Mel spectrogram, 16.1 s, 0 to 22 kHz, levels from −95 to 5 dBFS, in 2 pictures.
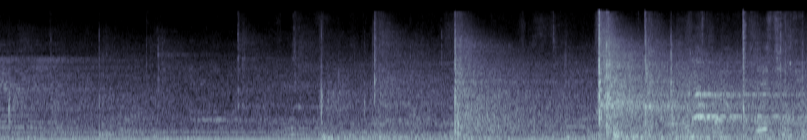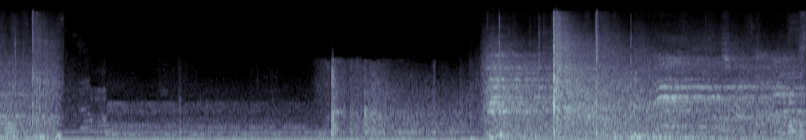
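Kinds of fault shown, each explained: Mains hum: a steady low tone at 50 Hz, with some low harmonics above it, runs under the sound for the whole clip. It comes from the power line leaking into the signal through a ground loop or a nearby transformer. Here it is loud, around 10 dB below the wanted sound. Its fixed pitch and unchanging level set it apart from rumble, which is broadband and uneven, and from a buzz, which carries many strong harmonics.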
